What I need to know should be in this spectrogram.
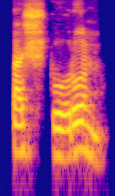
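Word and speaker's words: تشكرون: Itu kan ada syin ya taskurun. Jangan sampai dia bacanya malah sinin taskurun. Nah, itu beda nanti maknanya berubah.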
